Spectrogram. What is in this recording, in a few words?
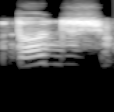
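"Dodge", English, RUSSIA; CallSign; DCS; Allied Flight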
